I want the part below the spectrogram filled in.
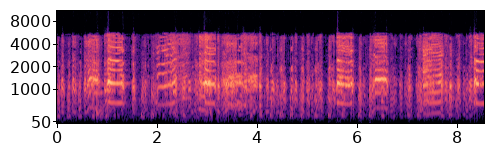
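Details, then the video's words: Chickens clucking in a steady stream of short, harmonic notes, some drawn into brief nasal squawks, with overlapping calls and small pauses throughout. "chicken tone variety chickens clucking sounds of chicken"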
